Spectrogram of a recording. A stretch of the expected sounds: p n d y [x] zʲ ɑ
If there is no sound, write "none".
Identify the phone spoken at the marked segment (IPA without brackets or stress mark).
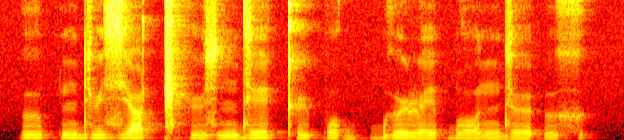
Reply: none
